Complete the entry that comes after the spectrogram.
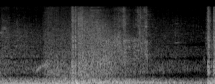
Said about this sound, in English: Just keep shooting at the barrel and you.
